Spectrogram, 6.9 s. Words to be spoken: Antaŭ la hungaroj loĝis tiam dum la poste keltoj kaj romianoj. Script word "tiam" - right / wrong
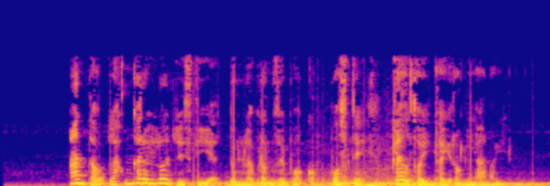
wrong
